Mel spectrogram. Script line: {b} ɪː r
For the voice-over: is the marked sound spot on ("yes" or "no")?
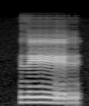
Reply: no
